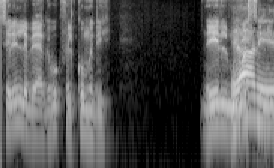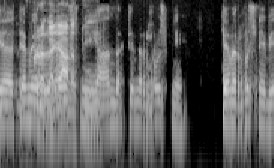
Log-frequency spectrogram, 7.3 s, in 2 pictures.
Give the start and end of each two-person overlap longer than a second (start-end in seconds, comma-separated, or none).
3.1-5.0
